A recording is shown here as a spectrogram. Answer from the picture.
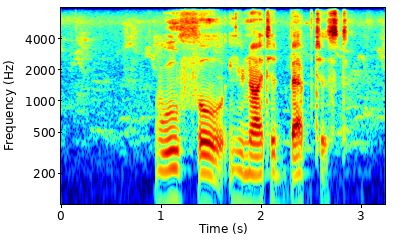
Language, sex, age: English, male, 22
